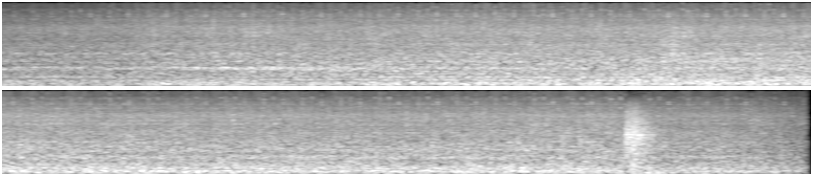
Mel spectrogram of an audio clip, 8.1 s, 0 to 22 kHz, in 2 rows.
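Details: 2007 Dodge Ram 5.7 HEMI V8 after replacing leaking water pump, warming up while still purging air from coolant; smooth steady idle with even low rumble, no ticking or knocking; healthy.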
